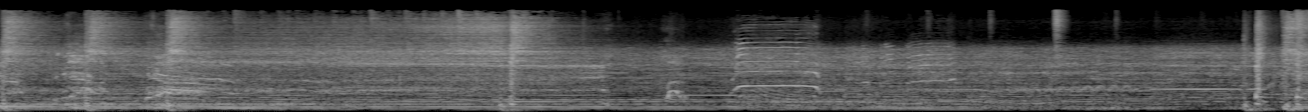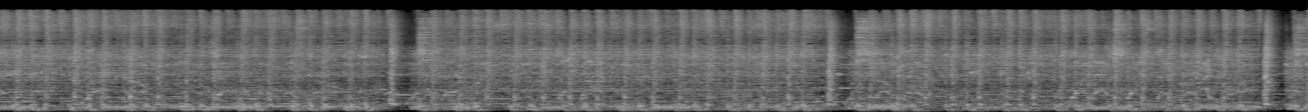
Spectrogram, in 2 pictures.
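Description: A hardcore punk band playing live in a small club, with distorted guitar and drum kit. About a quarter of the way in the music thins out to a quieter stretch with a few held tones. Just past halfway the full band crashes back in loud and dense.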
